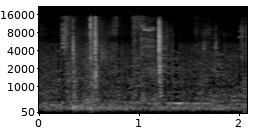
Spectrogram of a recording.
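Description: A metal door knob being turned and tried, giving a few light clicks over low room noise.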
